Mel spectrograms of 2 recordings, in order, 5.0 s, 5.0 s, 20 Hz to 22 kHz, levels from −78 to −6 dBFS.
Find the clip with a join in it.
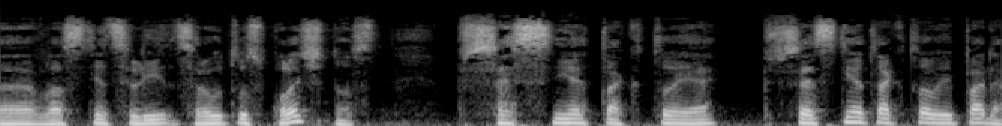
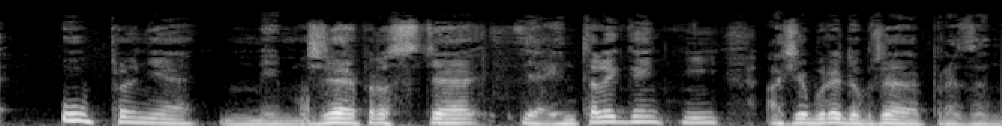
second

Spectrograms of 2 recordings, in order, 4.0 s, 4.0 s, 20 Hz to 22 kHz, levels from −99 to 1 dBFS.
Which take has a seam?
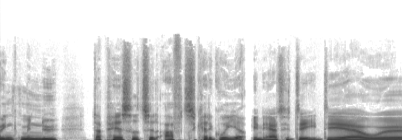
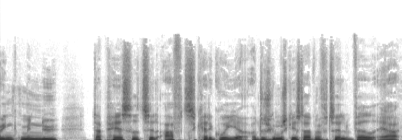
first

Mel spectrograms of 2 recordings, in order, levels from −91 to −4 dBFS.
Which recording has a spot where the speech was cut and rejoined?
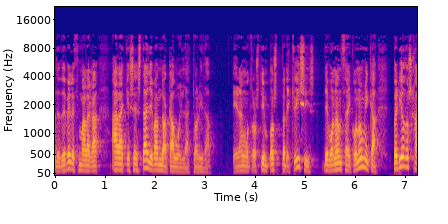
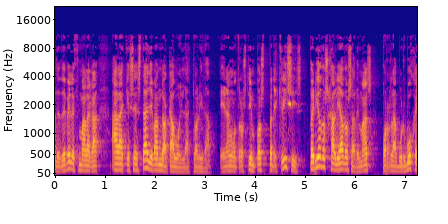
second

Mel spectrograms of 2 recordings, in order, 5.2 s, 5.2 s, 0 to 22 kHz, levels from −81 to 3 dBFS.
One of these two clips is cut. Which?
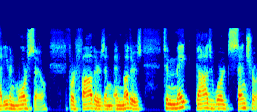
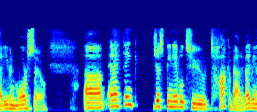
first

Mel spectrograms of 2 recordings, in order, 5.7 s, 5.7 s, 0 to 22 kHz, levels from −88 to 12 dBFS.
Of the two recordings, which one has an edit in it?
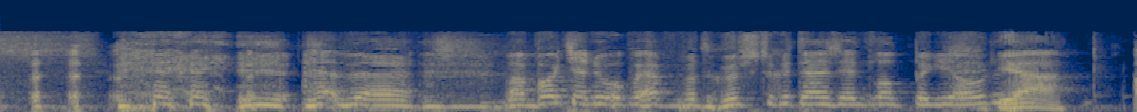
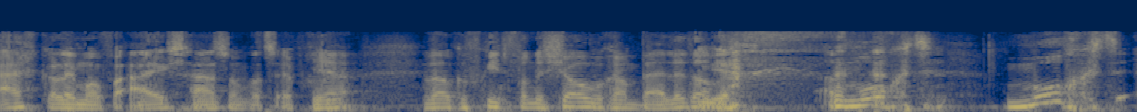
second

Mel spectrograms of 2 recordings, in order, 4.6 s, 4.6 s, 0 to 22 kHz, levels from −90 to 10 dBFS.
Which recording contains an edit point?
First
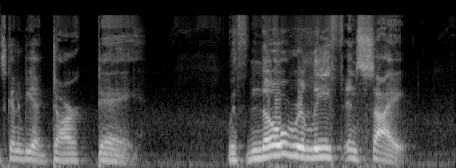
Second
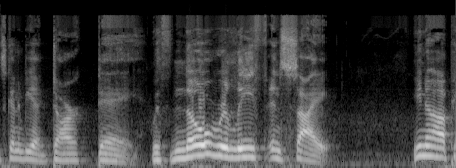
second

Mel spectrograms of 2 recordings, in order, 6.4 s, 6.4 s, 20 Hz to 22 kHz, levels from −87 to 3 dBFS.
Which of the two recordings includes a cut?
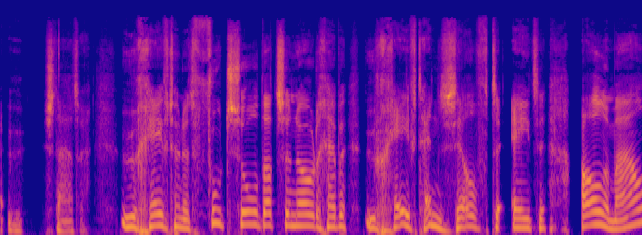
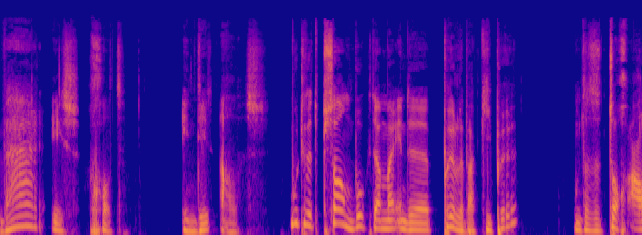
second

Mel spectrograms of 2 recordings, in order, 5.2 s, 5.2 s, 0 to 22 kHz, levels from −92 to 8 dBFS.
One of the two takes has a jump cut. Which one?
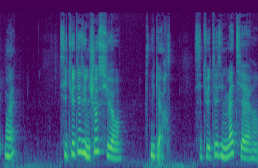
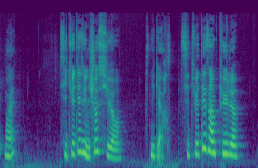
second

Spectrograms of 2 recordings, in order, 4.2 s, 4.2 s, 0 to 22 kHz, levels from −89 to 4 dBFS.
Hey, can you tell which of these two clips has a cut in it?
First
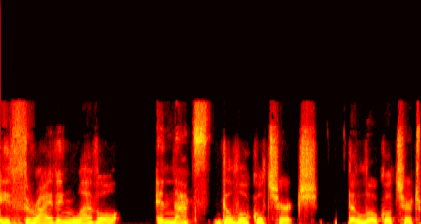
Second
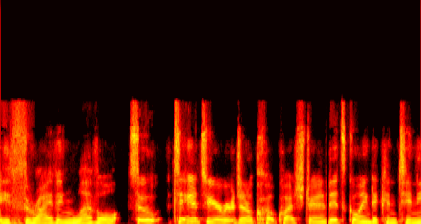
second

